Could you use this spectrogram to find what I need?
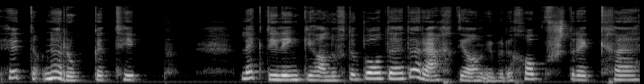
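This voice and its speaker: This woman has a dark, mellow tone and a fairly high pitch, with lively intonation. She talks at a fairly slow pace against a quiet background. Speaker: yoga teacher. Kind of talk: yoga class instruction. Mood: calm, soothing guidance. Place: gym. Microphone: camera far.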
